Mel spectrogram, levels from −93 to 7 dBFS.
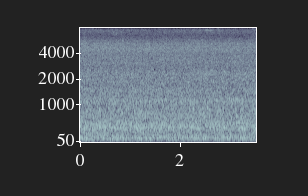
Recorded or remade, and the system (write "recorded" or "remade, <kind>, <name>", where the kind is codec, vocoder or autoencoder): recorded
